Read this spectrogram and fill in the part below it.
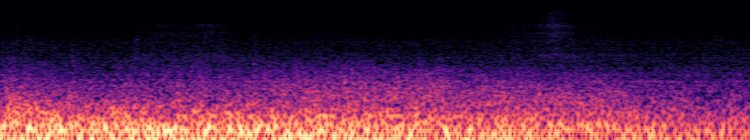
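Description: Water pours steadily down a waterfall with a low rumble.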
